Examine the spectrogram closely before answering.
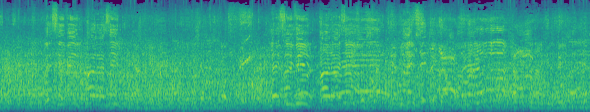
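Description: Men and women in the crowd shout and chant loudly.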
